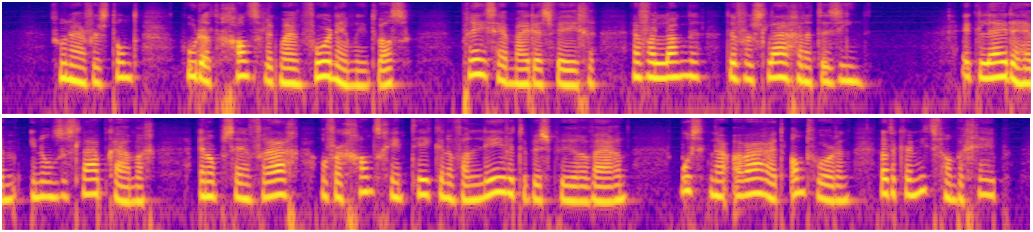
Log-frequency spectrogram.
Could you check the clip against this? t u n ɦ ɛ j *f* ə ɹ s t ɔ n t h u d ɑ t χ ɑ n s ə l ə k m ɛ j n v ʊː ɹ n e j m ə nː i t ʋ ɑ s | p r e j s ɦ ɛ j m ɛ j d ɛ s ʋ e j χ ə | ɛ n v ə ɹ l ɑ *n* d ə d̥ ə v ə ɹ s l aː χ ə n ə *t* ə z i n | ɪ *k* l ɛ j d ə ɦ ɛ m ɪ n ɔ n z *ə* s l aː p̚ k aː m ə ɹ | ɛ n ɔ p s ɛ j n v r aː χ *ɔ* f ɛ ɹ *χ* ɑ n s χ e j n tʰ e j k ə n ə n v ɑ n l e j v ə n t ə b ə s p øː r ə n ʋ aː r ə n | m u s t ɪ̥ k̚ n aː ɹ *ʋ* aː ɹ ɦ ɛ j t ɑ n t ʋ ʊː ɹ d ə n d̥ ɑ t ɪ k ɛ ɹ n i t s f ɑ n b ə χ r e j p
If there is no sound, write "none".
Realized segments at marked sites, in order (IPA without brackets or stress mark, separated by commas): v, ŋ, t, k, ə, ɔ, χ, ʋ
